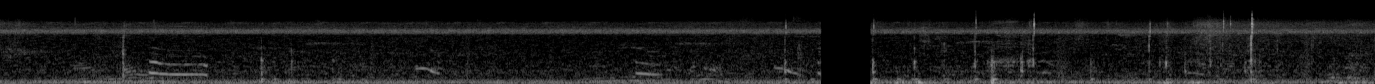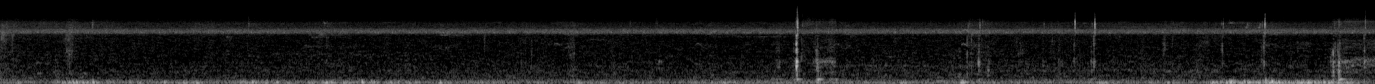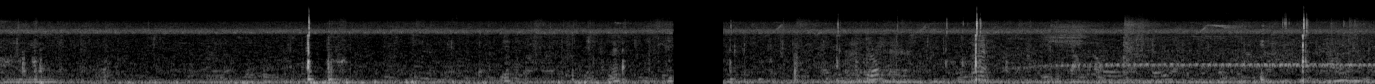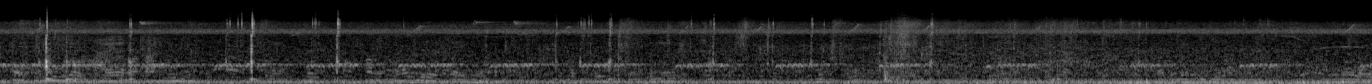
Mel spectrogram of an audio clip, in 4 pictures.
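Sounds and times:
insect drone: 0:00.0 - 0:34.2, 0:34.8 - 0:54.9
high-pitched insect drone: 0:34.8 - 0:54.9.

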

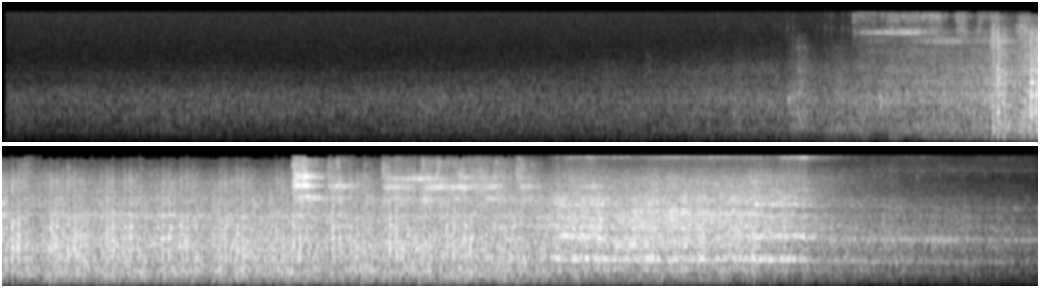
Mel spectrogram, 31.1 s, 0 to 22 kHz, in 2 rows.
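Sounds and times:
train wheels clattering on rails: 0:10.9 - 0:28.0.

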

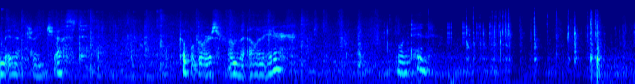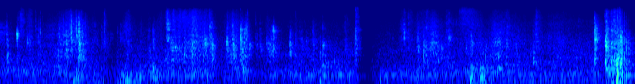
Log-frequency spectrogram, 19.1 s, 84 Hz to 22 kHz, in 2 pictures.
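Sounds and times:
key clicking in door lock: 0:06.7 - 0:09.1
rustling: 0:08.2 - 0:14.3.

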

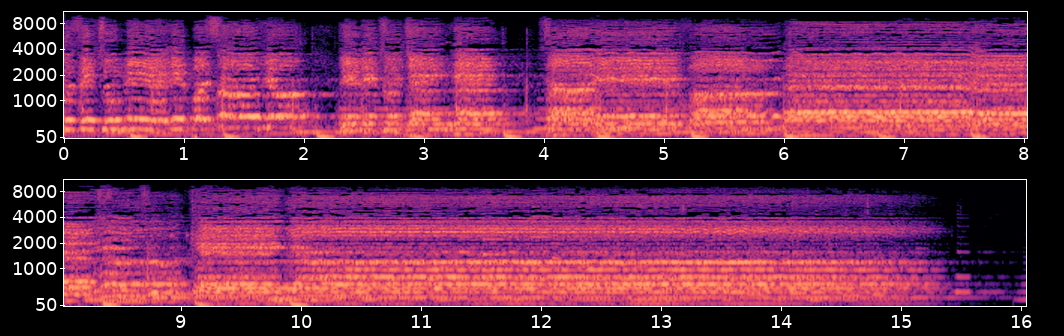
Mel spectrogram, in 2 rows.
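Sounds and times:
choir-like sustained chords: 0:00.0 - 0:15.6
steady bass drum beat: 0:00.6 - 0:12.1.

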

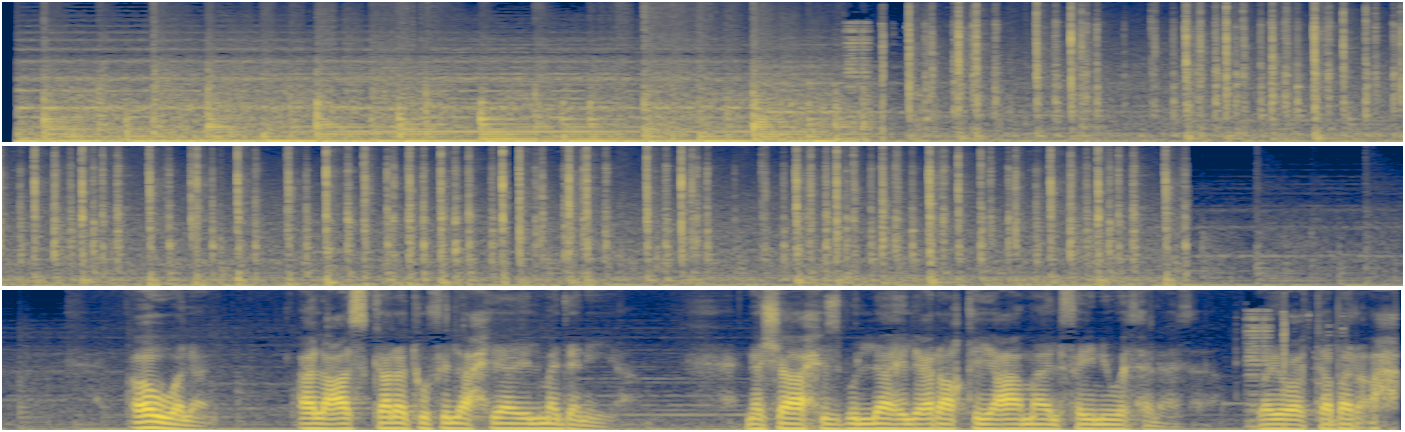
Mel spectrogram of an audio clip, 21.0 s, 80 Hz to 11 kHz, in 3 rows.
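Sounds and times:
keyboard typing clicks: 0:04.3 - 0:13.0, 0:20.2 - 0:20.8.

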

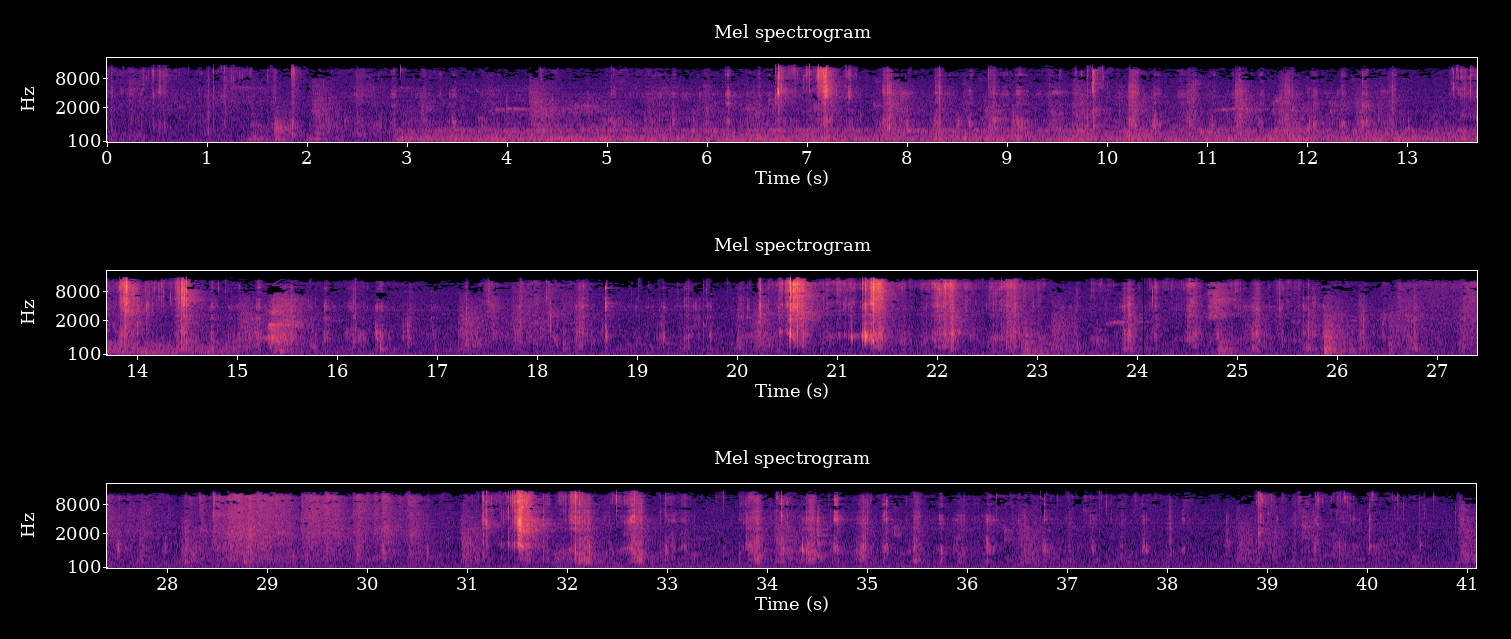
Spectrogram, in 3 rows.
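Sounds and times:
low steady hum: 0:00.0 - 0:41.0
crunching fried chicken skin: 0:15.8 - 0:22.9, 0:31.2 - 0:38.3.

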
